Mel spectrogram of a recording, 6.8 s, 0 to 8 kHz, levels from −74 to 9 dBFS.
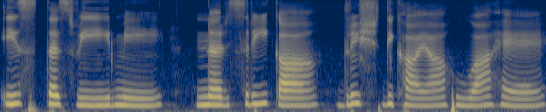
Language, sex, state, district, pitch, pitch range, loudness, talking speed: Hindi, female, Punjab, Fazilka, 210 Hz, 195-225 Hz, -17 LUFS, 80 wpm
